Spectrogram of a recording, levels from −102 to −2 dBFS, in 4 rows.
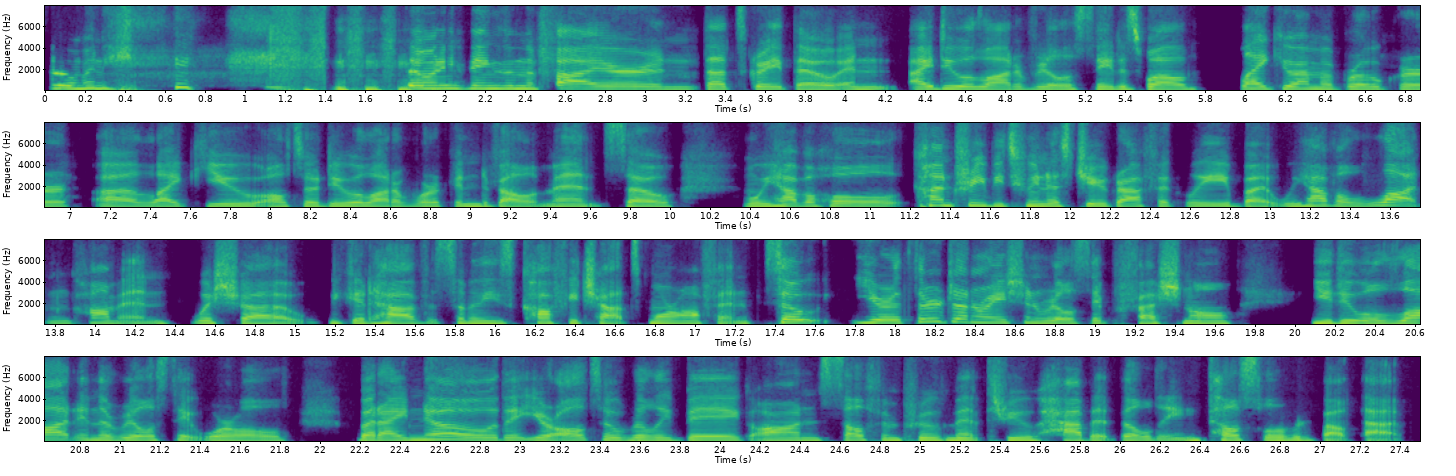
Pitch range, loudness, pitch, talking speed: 185-220 Hz, -22 LUFS, 200 Hz, 225 wpm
